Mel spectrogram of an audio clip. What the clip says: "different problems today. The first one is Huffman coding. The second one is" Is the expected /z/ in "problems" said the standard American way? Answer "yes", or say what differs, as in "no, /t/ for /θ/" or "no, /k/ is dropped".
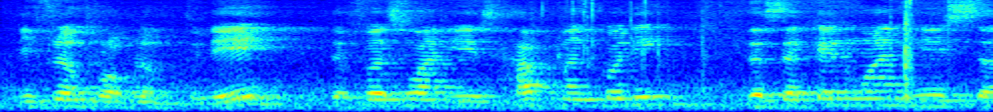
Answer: no, /z/ is dropped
